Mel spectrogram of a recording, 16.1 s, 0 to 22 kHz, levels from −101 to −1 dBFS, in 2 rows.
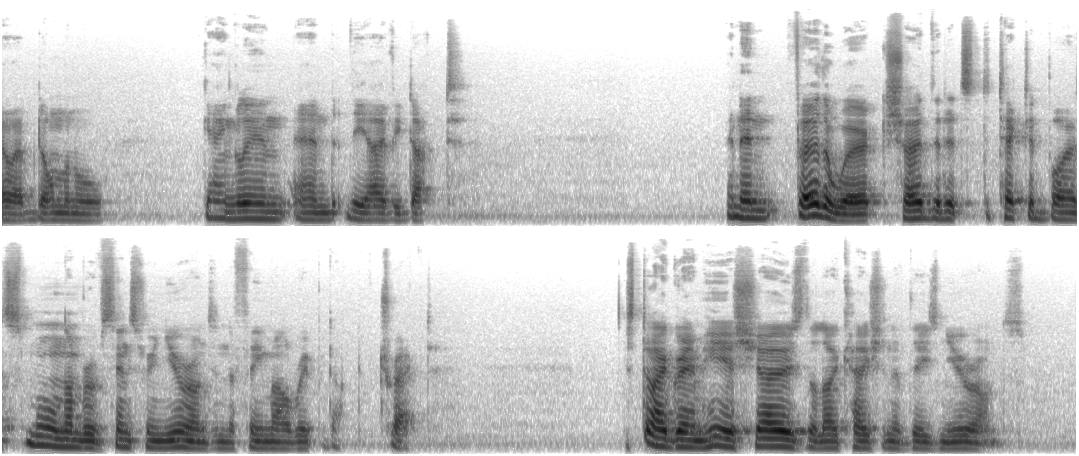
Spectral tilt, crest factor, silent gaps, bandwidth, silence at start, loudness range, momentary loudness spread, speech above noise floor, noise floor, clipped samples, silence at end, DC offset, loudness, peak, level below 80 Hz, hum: -6.5 dB/octave; 22 dB; none; 14 kHz; 0 s; 10 LU; 15 LU; 44 dB; -64 dBFS; under 0.1%; 0.6 s; under 0.1%; -21 LUFS; 0 dBFS; -76 dBFS; none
